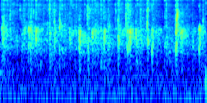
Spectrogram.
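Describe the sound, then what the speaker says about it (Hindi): Applause from an audience in a hall at a direct-selling leadership training event: a short burst of dense, moderately loud clapping from many hands, continuous without speech. "ASO अनिल कुमार जी, प्लीज जोरदार तालियां"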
